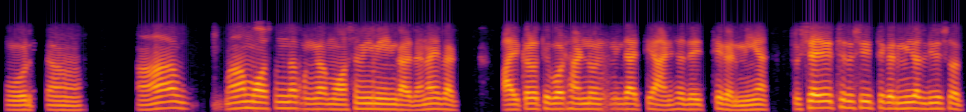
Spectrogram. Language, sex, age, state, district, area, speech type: Punjabi, male, 18-30, Punjab, Hoshiarpur, urban, conversation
